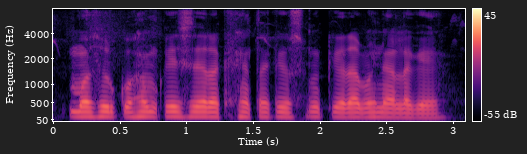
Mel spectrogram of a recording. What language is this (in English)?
Magahi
